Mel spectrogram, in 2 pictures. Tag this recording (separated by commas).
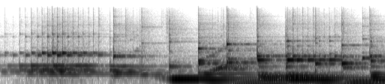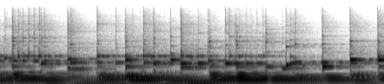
Musical instrument, Music, xylophone, Marimba, Percussion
